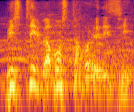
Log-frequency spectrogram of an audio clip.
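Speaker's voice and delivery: loud, forceful declaration; emphatic shout. Acted. God tells Musa of the rain, shouted proclamation. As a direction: shout the announcement out. God's answer repeated forcefully.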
